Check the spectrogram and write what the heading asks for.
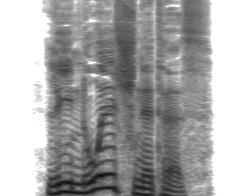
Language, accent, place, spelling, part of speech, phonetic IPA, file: German, Germany, Berlin, Linolschnittes, noun, [liˈnoːlˌʃnɪtəs], De-Linolschnittes.ogg
- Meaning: genitive singular of Linolschnitt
